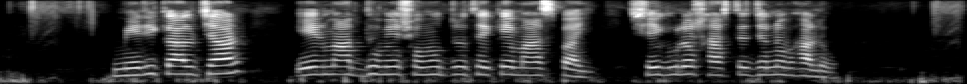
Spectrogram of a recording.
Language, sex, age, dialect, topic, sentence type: Bengali, female, 25-30, Northern/Varendri, agriculture, statement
